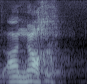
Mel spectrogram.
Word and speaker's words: anach: And that word is this, and it's pronounced anach. It's a word that you have to clear your throat at the end if you want to get it out right.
